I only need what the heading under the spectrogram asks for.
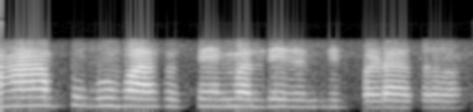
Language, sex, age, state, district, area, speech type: Hindi, female, 18-30, Uttar Pradesh, Sonbhadra, rural, conversation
